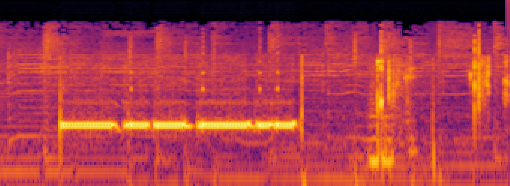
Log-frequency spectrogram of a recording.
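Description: A loud run of electronic telephone dialing tones, several steady beeps strung together with tiny gaps over about two seconds, as a phone call is placed to a caller, followed by a short clatter and faint background noise.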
